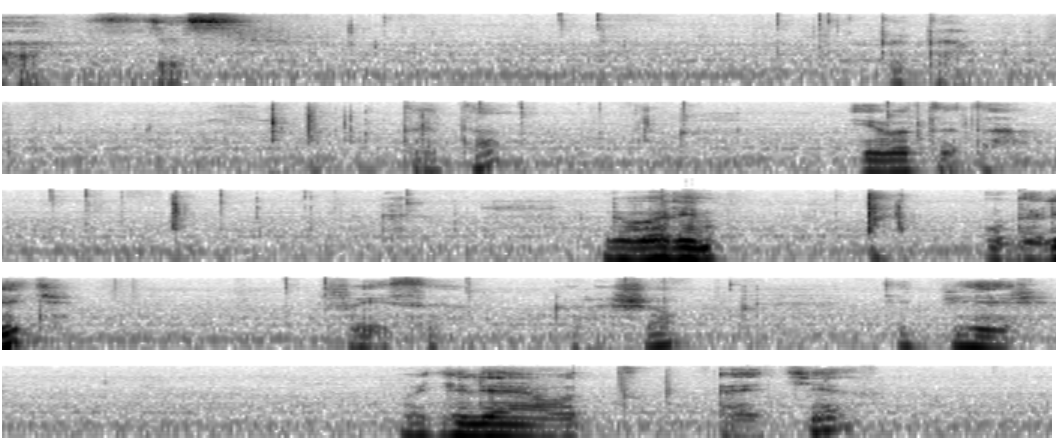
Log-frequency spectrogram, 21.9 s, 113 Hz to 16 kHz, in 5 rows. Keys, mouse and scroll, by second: 2.8 click, 3.6 click, 6.8 shift+click, 7.6-9.4 middle drag, 9.4 shift+click, 10.1-12.8 middle drag, 12.8 Delete, 15.5-18.5 middle drag, 20.2-20.8 scroll up 2.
